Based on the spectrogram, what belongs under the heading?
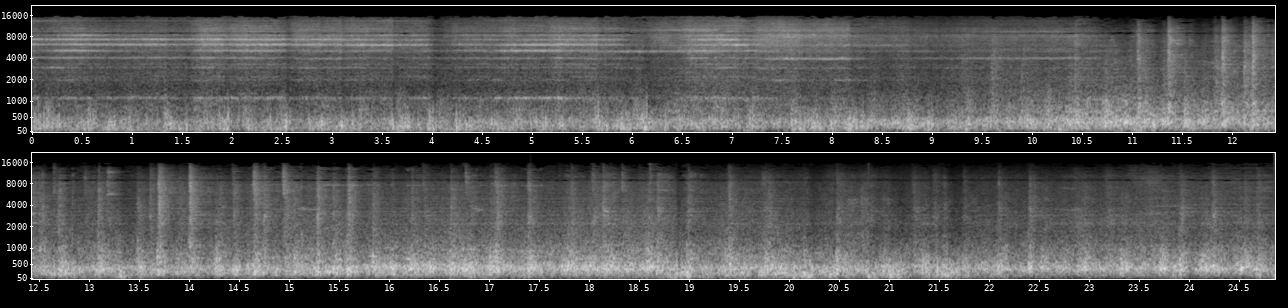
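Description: Sightseeing train's open trolley car running along the track, with a steady rolling rumble throughout. For the first eight seconds or so the wheels squeal in high, steady tones. From about ten seconds in the squeal fades, and the rumble grows louder with many sharp clicks and knocks from the wheels and rails.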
